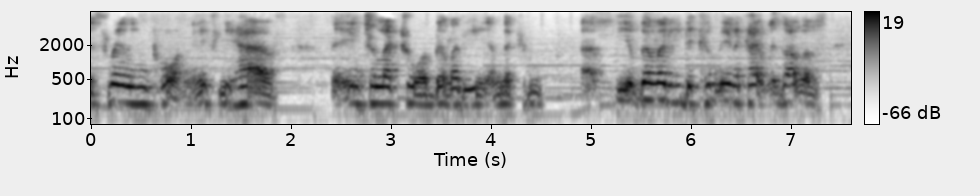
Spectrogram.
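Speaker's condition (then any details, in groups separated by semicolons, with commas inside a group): Severe cerebral palsy; severe spastic quadriplegia, both arms and legs; severe, diagnosed at 9 months, now 37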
